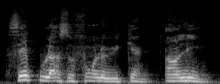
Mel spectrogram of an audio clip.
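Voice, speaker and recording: The guest is a middle-aged man from Cameroon, a language teacher, responding in an interview with patient, measured explanations. He leans on repeated key phrases for emphasis, and his voice is warm and mellow, slightly higher than typical for a man.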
